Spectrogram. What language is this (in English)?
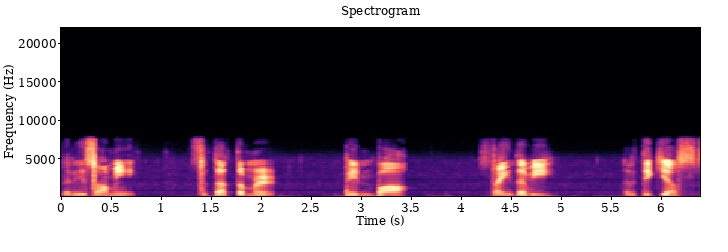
Tamil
